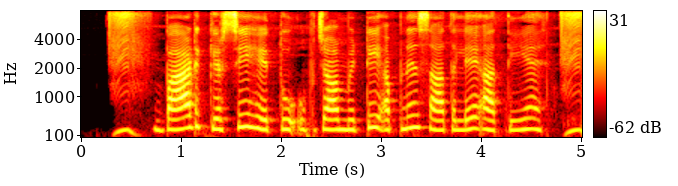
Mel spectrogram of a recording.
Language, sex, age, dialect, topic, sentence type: Hindi, female, 25-30, Garhwali, agriculture, statement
